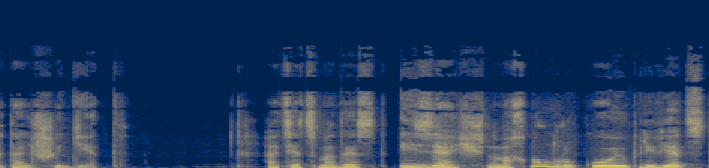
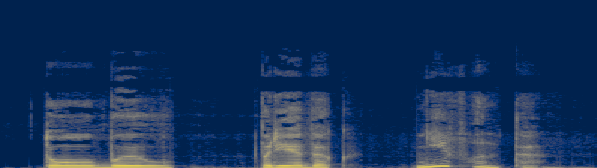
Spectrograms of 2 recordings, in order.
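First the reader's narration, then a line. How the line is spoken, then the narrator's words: Plain question. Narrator (Russian): спросила Нелли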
